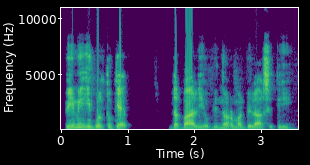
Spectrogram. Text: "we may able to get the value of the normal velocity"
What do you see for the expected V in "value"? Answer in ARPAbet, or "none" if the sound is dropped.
B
